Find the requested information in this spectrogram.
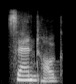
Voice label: "sandhog", Indian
